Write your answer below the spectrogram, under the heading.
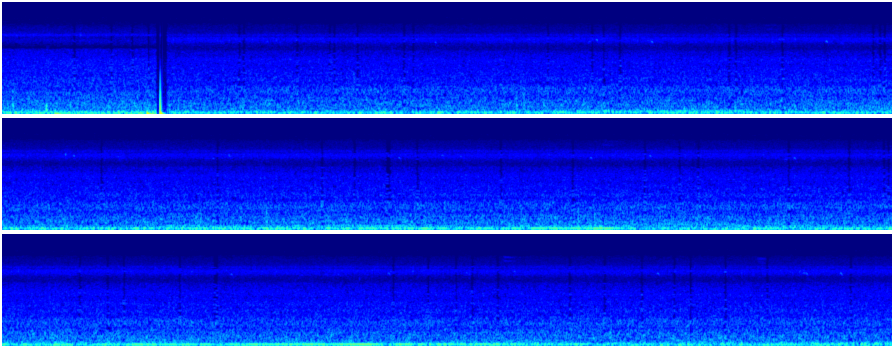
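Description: Steady rushing noise of a shallow river running over rocks, with a low rumble underneath. A few sharp knocks about a second in.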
